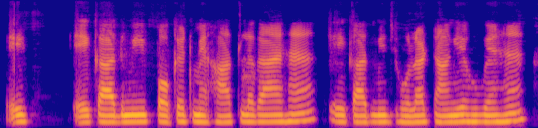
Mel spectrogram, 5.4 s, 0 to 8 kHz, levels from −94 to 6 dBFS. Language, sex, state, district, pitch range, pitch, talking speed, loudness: Hindi, female, Bihar, Jahanabad, 150-160 Hz, 155 Hz, 165 wpm, -17 LUFS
